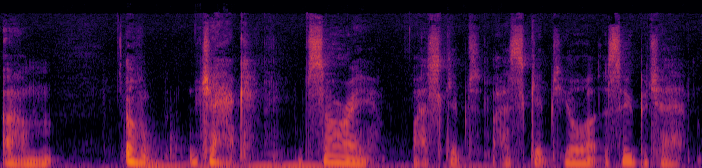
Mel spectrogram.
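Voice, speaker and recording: This ASMR YouTuber, a man whose soft New Zealand accent is often mistaken for British, chats with viewers during a livestream, reading and answering their comments. His voice is on the low side, hushed and breathy, often dropping to a half-whisper, and his manner is polite and halting.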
